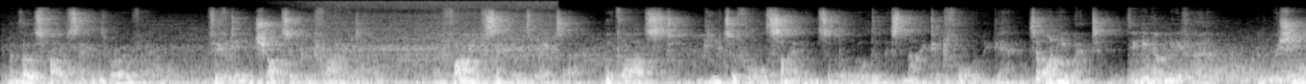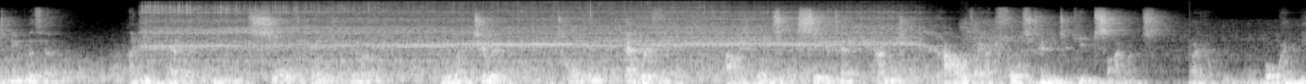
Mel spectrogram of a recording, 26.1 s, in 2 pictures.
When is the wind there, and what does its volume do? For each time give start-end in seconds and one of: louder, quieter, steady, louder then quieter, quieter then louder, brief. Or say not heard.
0.0-26.0 steady.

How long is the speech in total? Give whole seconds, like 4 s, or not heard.
26 s.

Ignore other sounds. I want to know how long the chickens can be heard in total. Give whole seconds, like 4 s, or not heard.
not heard.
